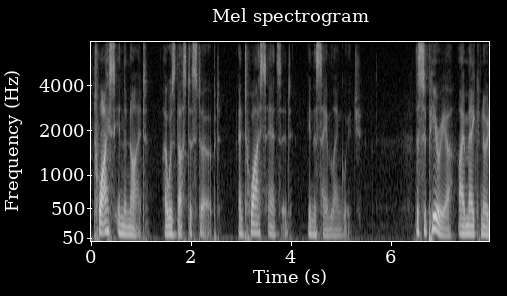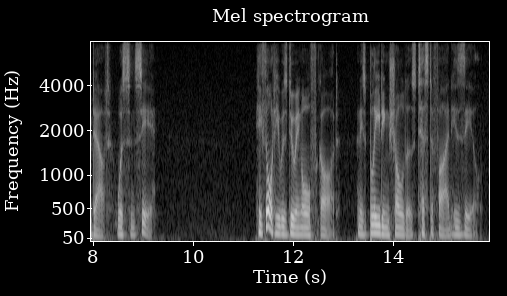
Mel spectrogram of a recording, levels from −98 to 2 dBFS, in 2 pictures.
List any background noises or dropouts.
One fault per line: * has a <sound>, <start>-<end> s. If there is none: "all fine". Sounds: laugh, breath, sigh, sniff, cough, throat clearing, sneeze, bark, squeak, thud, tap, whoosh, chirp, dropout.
all fine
